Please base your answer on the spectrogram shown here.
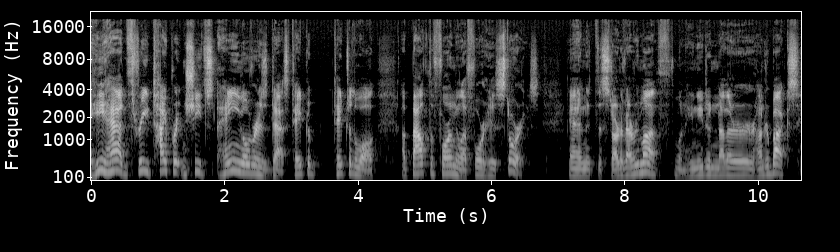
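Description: A tipsy American man from Indiana chatting casually as an author guest, rambling, self-deprecating and profane. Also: medium pitch. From Indiana, United States. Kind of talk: casual chat.

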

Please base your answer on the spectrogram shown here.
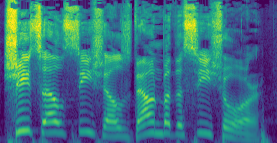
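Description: A man's voice: high voice, sing-song, takes it slowly, a bit bright, no echo, voice pushed up, heavily acted. Goofy dad frog, played by a man, raised silly voice, cocky, boastful, dazed, dry close sound.

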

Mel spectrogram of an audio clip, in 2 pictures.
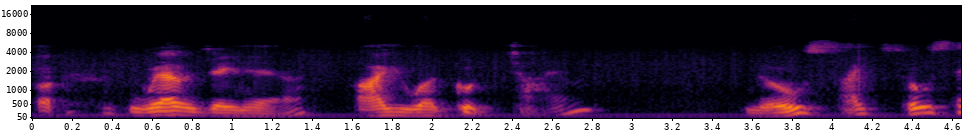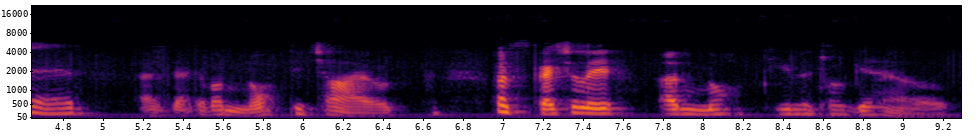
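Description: An actor playing a pompous, sanctimonious school overseer, preaching sternly in 1930s radio drama style. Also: male voice, mid-range voice, big pitch swings, unhurried, husky. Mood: stern, condescending. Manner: pompous, preachy, exaggerated swoops. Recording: muffled vintage 1930s radio recording.

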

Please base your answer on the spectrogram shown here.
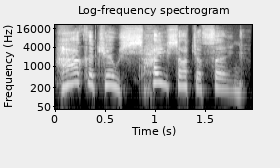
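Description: Man putting on a high-pitched, fiery hillbilly wife. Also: slow, creaky, husky, dry recording, studio quality, exaggerated voice. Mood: outraged.

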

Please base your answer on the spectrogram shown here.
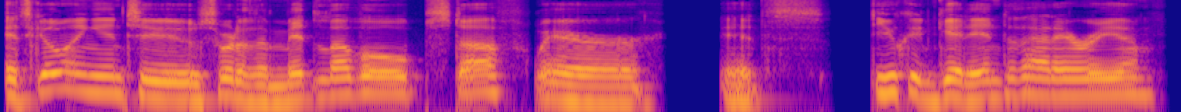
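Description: A man narrating as game master of a tabletop horror game, describing scenes at an unhurried pace. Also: on the high side, creaky.

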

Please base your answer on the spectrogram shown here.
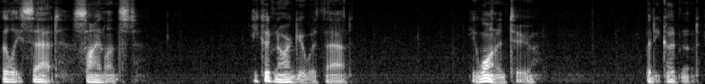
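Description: A man narrating a scripted radio drama in a low, gravelly, husky voice, measured and brooding. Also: expressive, dry recording.

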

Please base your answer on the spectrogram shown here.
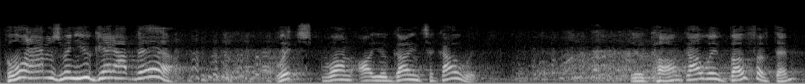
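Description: Sanctimonious Cockney-style sitcom son, London accent, swooping delivery, old muffled recording. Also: male voice, high-pitched, animated, unhurried, long pauses, crowd noise. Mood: accusing. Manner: nagging, self-righteous, melodramatic. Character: indignant, sanctimonious grown son of a widowed rag-and-bone man. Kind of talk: vintage British sitcom acting. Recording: muffled, noisy archive sitcom recording, reverberant.

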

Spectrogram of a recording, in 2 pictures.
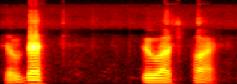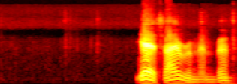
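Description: An actor playing an exasperated, desperate husband in an old-time radio melodrama. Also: male voice, fairly high pitch, animated, unhurried. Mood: brooding, scheming. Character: exasperated, tormented husband turning coldly desperate. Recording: muffled vintage radio recording.

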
